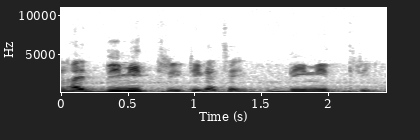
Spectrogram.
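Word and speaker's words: Дмитрий: ঠিক আছে, দিমিত্রি লেখা থাকে, দিমিত্রি লেখা থাকে, এটার স্পেলিং যাই থাক, যেভাবেই লেখা থাক না কেন, এটার উচ্চারণ প্রোনাউন্সিয়েশন হয় দিমিত্রি।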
